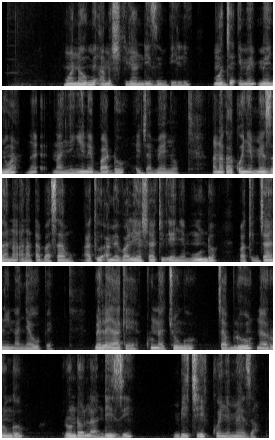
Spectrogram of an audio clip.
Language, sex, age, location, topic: Swahili, male, 25-35, Kisii, agriculture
